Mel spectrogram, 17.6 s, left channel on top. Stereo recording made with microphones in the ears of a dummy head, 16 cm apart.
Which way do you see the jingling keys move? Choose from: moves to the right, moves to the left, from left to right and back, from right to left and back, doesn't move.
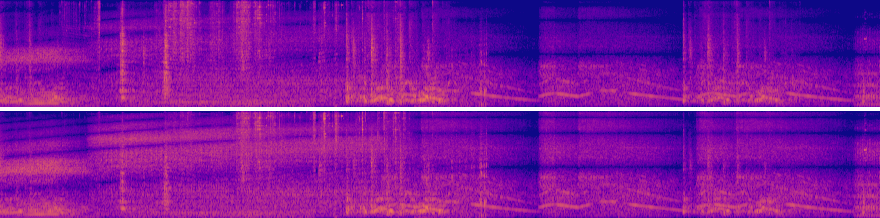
moves to the right.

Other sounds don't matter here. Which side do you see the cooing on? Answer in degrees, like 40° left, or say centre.
30° left.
